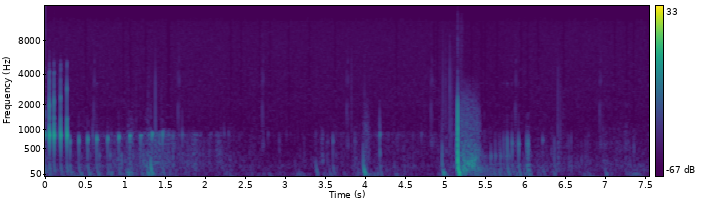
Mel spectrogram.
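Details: Gurgling, rumbling bowel noises from a large belly with bursts of bubbling and low growls; stomach growling (borborygmi) from moving gas and fluid.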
